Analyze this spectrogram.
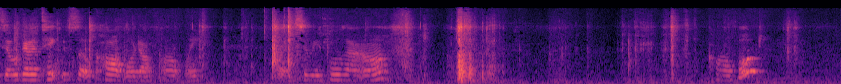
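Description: Plastic packaging crinkles and rustles in a girl's hands.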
